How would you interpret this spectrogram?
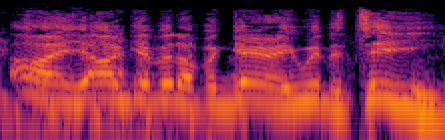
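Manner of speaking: high, loud radio host hype; calling for applause. Real, not acted. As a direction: whip up the crowd for a guest.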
